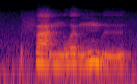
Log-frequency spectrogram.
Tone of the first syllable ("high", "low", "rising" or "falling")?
low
